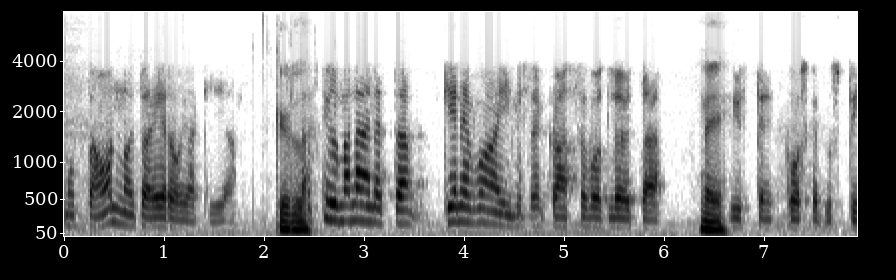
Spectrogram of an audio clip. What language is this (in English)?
Finnish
